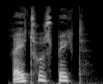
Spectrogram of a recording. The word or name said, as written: retrospekt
